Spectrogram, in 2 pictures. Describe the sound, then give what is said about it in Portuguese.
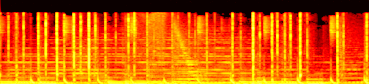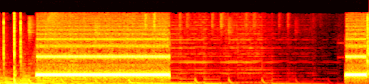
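Phone ringback tone heard while placing a call: a burst of many quick clicks and taps, then one long steady low tone lasting about two seconds, a quiet pause, and the start of a second tone at the end. “Deixa eu ligar pra ele aqui. Vamos ligar pra ele.”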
